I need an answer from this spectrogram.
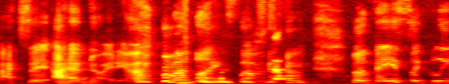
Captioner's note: all laugh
